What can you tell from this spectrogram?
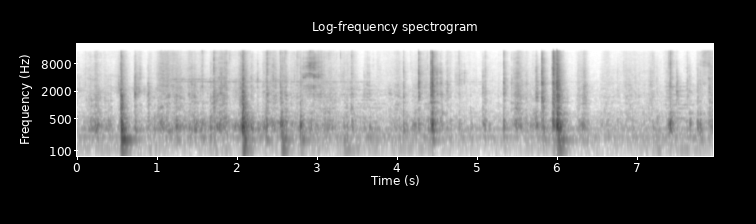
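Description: A cardboard box and its white inner packaging tray being handled and pulled open: a run of small clicks and rustles with a few sharper knocks, the loudest about two and six seconds in.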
